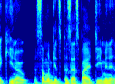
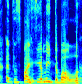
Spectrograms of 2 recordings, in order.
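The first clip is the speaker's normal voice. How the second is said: higher, louder and slow Italian catchphrase; mock Italian; 6 semitones higher, 5 dB louder than usual. Hamming up an Italian catchphrase for laughs. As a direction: savour the spicy meatball line.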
